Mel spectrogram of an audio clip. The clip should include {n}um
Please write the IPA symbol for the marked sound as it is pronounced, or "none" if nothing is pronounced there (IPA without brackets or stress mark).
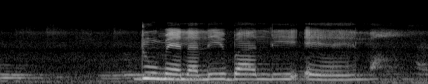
d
